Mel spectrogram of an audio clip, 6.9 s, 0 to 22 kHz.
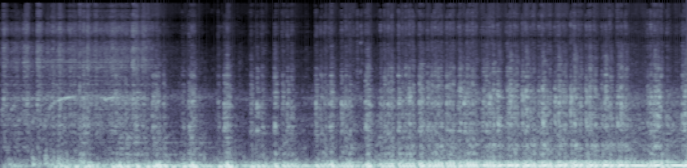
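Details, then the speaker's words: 1986 Ford F150 Bullnose 300 inline-six, cold start in snow (about 40°F, cold oil) with battery hooked up and starting fluid in the carb: catches, revs, settles into deep steady even idle; healthy. "thank you gotta love it 300 is sitting there purring away"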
